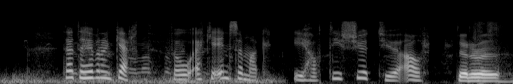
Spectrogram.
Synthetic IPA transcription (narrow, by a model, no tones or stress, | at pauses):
θɛht̪aɦɛvʏɾ̥hancɛr̥t̪θowʔɛ̰hcɪejnsamakliɦawht̪isjœːt̪ʰjʏʔa̰ːwɾ̥ | t̪ɛɾ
